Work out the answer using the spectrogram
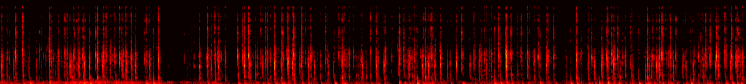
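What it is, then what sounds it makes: Mechanical keyboard with plastic keycaps. Fast fingertip typing on a mechanical keyboard fitted with plastic cat-shaped keycaps produces a dense, continuous stream of short, dry clicks and clacks. The sound has a low thock underneath and a mid-range clack on top. A brief lull in the typing comes around the third and fourth seconds.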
